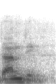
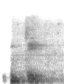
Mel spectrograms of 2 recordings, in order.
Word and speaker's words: कान्ति: Kanti. The problem is, it is Ka is there, we pronounce it as Ga. And Ti is there, the same mistake. Ti is pronounced as Dhi.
